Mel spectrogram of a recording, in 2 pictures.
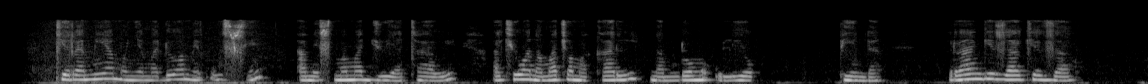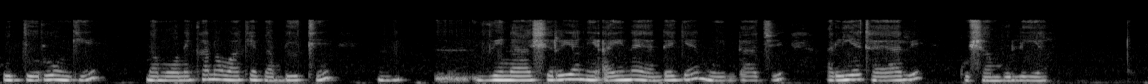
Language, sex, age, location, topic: Swahili, female, 25-35, Nairobi, government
